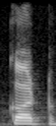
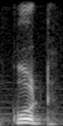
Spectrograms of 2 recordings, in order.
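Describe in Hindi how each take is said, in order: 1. स्वर 'cut' में 'uh' की तरह बोला जाता है। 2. स्वर 'coat' में 'o' की तरह बोला जाता है। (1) "यू का उच्चारण यहाँ पर अ होता है" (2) "कोट नहीं पढ़ना है"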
